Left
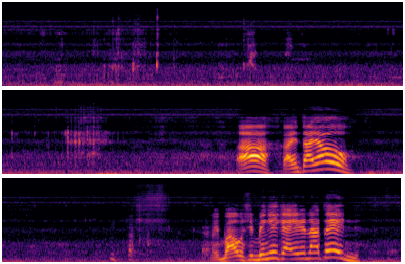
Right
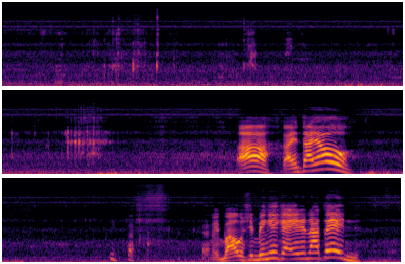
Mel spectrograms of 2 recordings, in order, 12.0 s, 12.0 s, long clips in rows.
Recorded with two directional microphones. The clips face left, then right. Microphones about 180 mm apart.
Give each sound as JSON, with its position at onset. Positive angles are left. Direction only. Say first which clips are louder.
{"t": 4.6, "sound": "a sound", "louder": "left 1 dB", "side_deg": 10}
{"t": 6.3, "sound": "speech", "louder": "left 4 dB", "side_deg": 40}
{"t": 10.1, "sound": "speech", "louder": "left 3 dB", "side_deg": 40}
